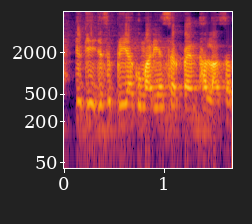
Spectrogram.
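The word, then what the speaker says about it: Panthalassa: क्योंकि जैसे Priya Kumari sir पैंथालासा, मैं बोल तो रहा हूं, जो मैं बोलूं उसे बोलो एक बार प्रोनाउंसिएशन में।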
